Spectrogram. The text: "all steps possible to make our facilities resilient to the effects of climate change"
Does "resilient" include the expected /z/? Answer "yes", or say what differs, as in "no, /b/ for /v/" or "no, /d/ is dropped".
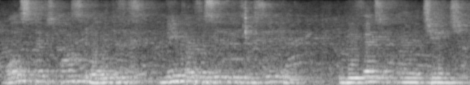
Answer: no, /s/ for /z/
